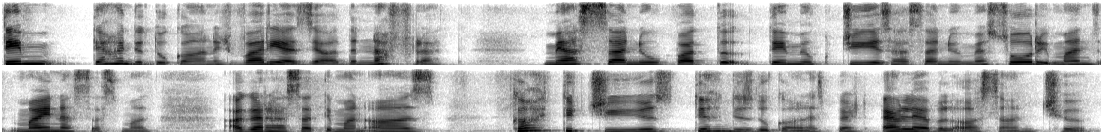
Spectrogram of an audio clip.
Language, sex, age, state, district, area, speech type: Kashmiri, female, 30-45, Jammu and Kashmir, Baramulla, rural, spontaneous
